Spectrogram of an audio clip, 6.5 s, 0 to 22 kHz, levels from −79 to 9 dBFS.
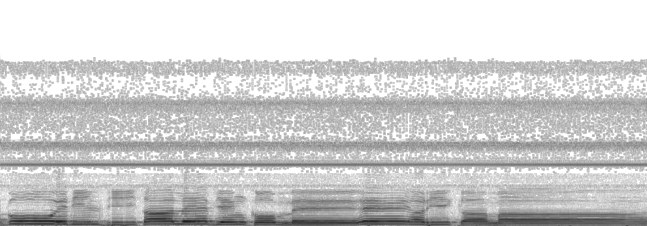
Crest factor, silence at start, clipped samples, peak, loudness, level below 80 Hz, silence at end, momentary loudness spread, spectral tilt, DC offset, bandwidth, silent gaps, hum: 12 dB; 0 s; under 0.1%; 0 dBFS; -13 LUFS; -32 dBFS; 0 s; 9 LU; -5 dB/octave; under 0.1%; 16.5 kHz; none; none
